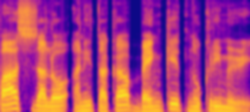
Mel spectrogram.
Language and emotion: Goan Konkani, neutral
